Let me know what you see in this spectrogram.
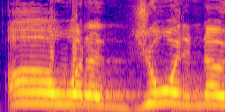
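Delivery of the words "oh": usual speaking voice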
